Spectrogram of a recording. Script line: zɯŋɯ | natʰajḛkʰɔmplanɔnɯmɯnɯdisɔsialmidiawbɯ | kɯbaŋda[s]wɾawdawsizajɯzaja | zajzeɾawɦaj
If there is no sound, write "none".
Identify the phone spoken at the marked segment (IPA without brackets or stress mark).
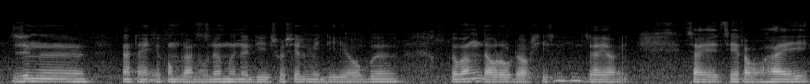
none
